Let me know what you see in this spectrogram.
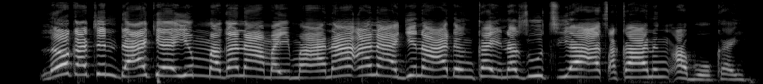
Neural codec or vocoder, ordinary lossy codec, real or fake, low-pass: none; none; real; none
